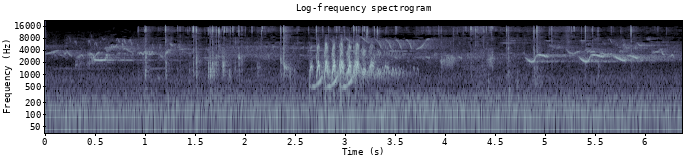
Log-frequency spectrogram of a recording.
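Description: Small birds chirping over and over in short, quick calls, with a louder, rapid rattling burst about halfway through.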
